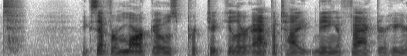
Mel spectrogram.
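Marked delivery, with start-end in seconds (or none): none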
